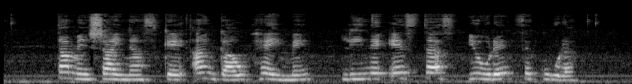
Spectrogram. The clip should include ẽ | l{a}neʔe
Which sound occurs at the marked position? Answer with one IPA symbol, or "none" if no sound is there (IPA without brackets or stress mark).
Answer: i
